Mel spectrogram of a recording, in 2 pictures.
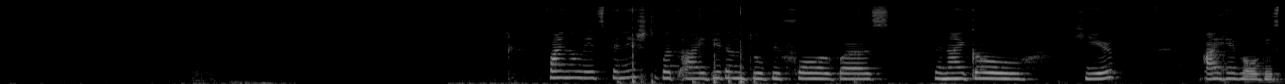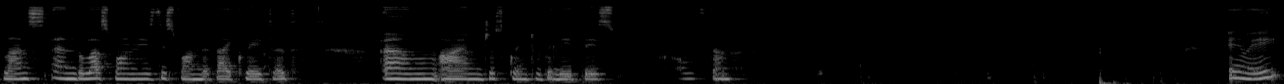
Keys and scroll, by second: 6.5 Tab, 7.2 alt+Tab.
